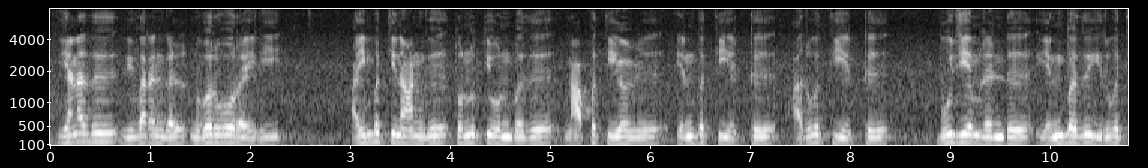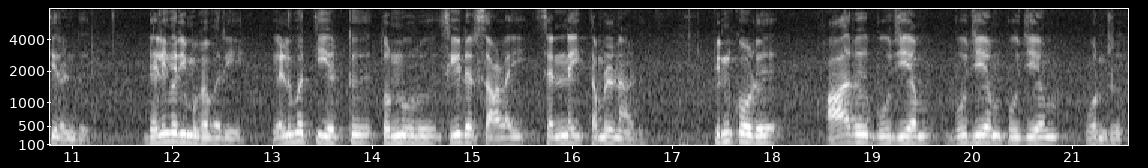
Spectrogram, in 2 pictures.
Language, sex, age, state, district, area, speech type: Tamil, male, 60+, Tamil Nadu, Thanjavur, rural, read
